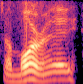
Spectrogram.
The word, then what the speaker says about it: Amore: And if you didn't know it already, Amore, pronounced Amore, means love in Italian, which is our theme for tonight's podcast.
